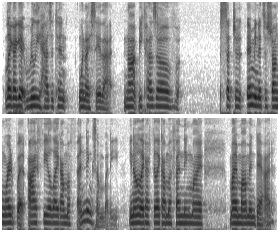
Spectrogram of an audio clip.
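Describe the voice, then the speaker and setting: A woman from Peru, mid-pitched, co-hosting a casual podcast. She speaks in a hesitant, reflective way and often trails off softly. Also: fairly even intonation, fairly quick, clear, resonant tone. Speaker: podcast co-host. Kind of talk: casual personal storytelling.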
